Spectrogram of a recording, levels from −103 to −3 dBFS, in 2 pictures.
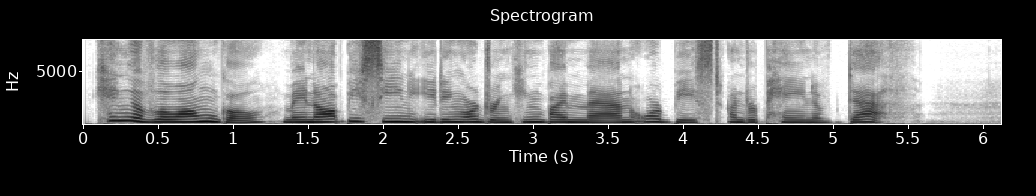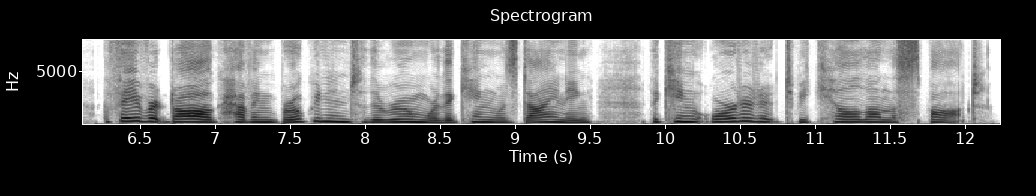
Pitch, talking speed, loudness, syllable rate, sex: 240 Hz, 205 wpm, -18 LUFS, 5.4 syllables/s, female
